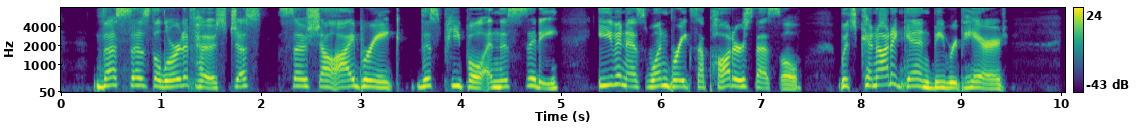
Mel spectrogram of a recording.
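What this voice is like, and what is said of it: Southern accent. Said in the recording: “I do have a southern accent.”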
